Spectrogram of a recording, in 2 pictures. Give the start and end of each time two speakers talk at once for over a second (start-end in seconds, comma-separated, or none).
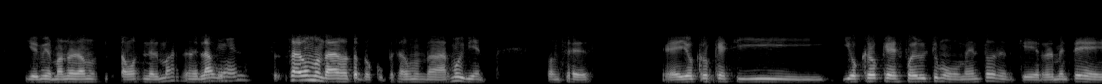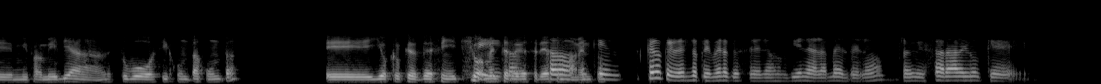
15.8-17.1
